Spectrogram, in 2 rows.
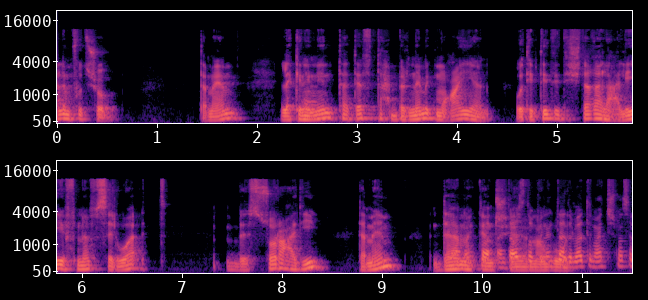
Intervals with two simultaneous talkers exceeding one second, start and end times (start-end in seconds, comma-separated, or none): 9.6-10.9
